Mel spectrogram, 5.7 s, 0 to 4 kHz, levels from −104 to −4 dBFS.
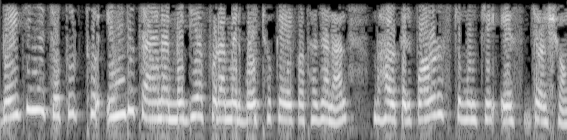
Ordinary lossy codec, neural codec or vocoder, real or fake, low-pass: none; none; real; 3.6 kHz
